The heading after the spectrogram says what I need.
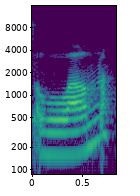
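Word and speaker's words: lam: For the root chakra, that sound is lum. So it's spelled L-A-M, but it's pronounced lum.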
